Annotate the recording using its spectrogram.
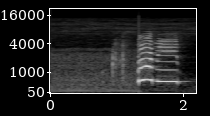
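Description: A voice calls "Mummy" into a microphone, a short first syllable and then a second held on one high steady note, as the sound is sampled into a Fairlight sampler. Before the call there is a low steady hum with a few faint clicks.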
